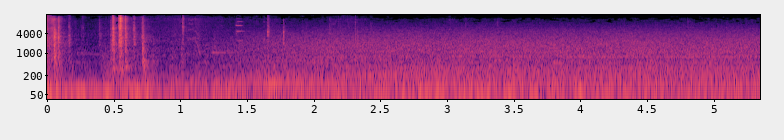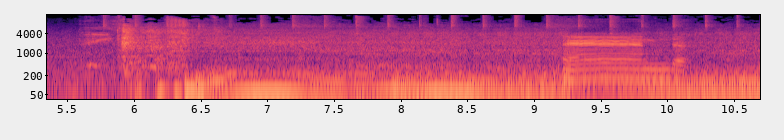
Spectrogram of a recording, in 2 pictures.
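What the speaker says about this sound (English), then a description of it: "we gotta make sure the car starts right, so let's make sure it starts" A Mazda MX-5 Miata NA cranks and its engine catches, then runs at a steady idle close by after a quieter stretch of movement. A whining tone rises and falls near the end.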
